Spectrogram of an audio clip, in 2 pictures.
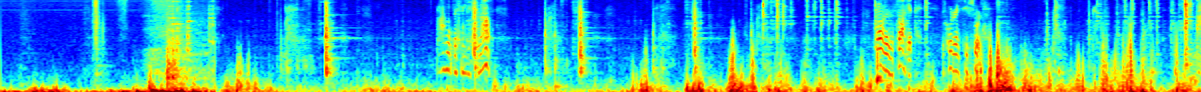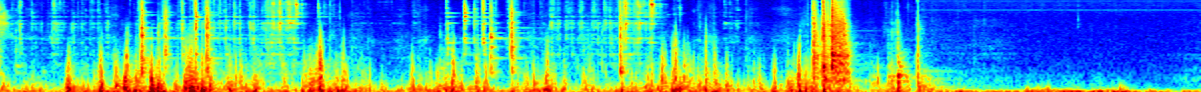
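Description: Hand tools on metal: irregular clinks, knocks and scraping as a wrench and socket work the old oxygen sensor loose from the exhaust. The clatter stops shortly before the end.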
